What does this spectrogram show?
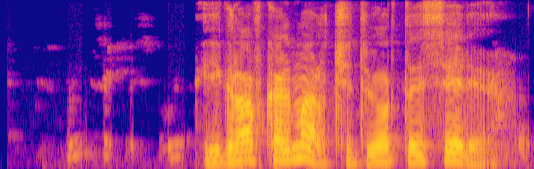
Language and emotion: Russian, positive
